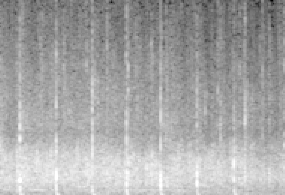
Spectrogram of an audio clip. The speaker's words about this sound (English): So adults right now, why don't we give our kids a big round of applause for being with us?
